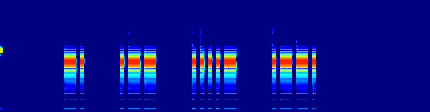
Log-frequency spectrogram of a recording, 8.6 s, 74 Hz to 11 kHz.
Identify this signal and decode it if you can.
Morse code, heard as a keyed tone, about 15 wpm, spaced as for 9 wpm, 700 Hz. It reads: NW4P
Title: USA Call Signs - 4 Characters - 3x Character Spacing - 15wpm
